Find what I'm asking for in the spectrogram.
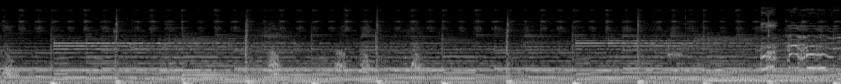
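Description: Bantam roosters crow repeatedly in a noisy coop alongside Silkie and Polish chickens, several loud nearby calls overlapping amid clucking and sharp knocks.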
